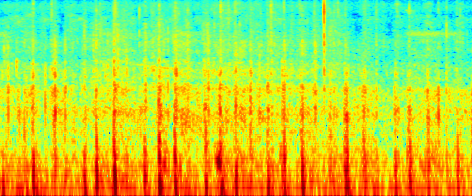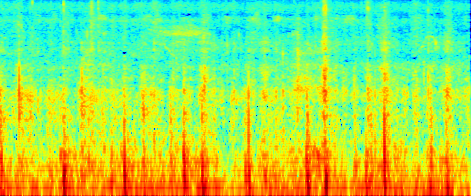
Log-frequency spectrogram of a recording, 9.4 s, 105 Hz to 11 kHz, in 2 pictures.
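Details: Hoofbeats of a seven-year-old castrated purebred Lusitano horse: dull, low thuds in an uneven clip-clop, roughly 97 per minute, with a faint hiss of background noise.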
